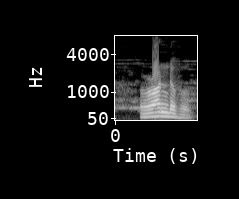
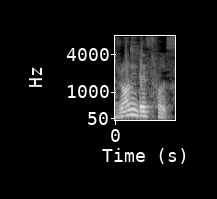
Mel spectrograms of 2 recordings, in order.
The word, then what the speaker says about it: rendezvous: to be really interesting because you have to pronounce this word really carefully the word is rundown rendezvous now when you see the spelling of this word you will think that it is rhonda's first but that's not the correct way of pronouncing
